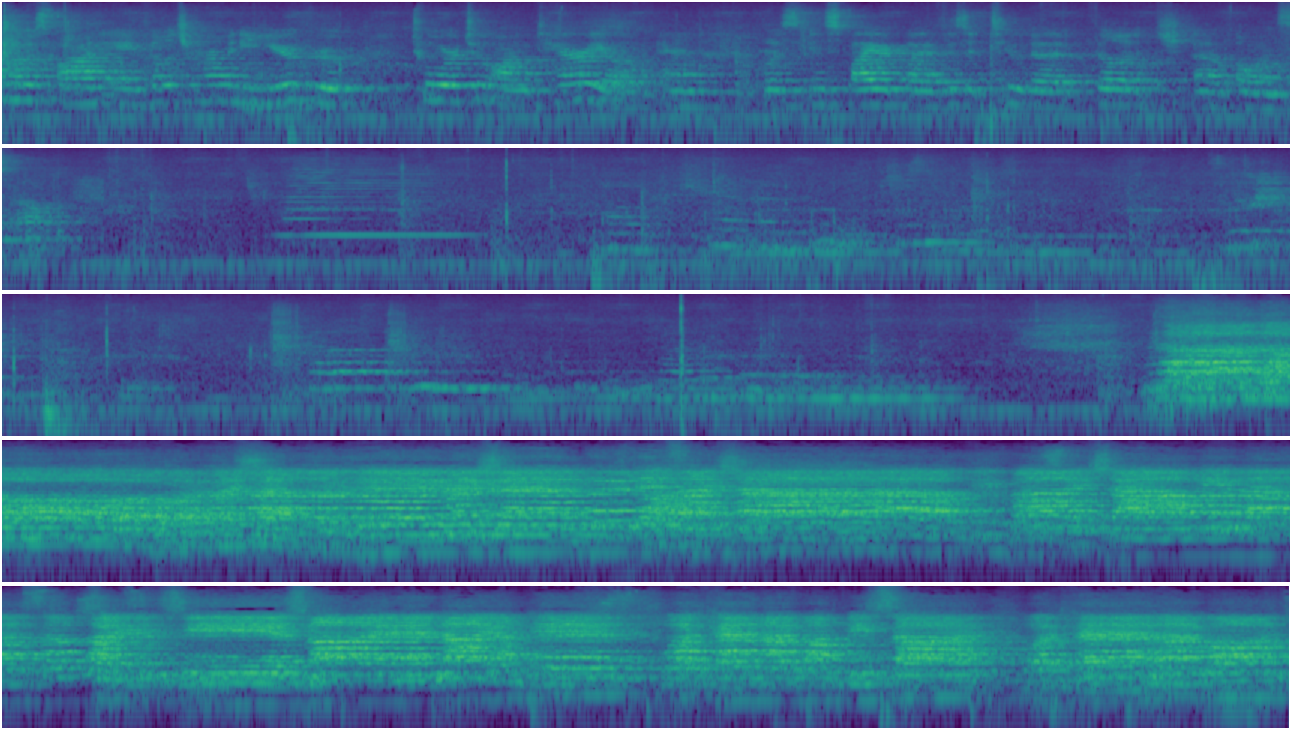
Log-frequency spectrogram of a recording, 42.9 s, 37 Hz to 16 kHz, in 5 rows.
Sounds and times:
Speech: 0.0 - 9.0
Music: 9.8 - 42.9.

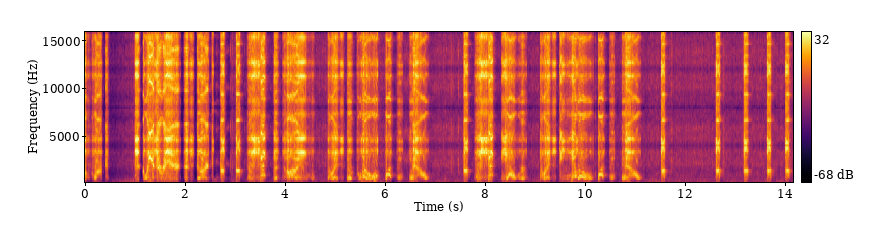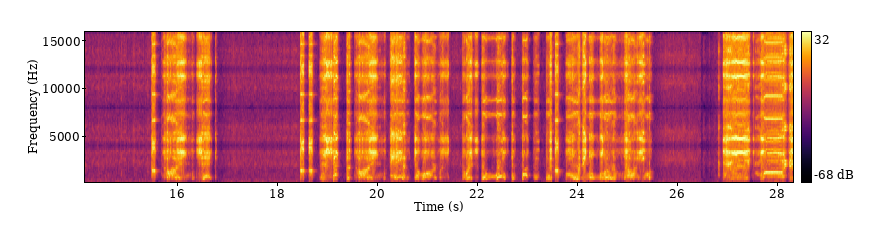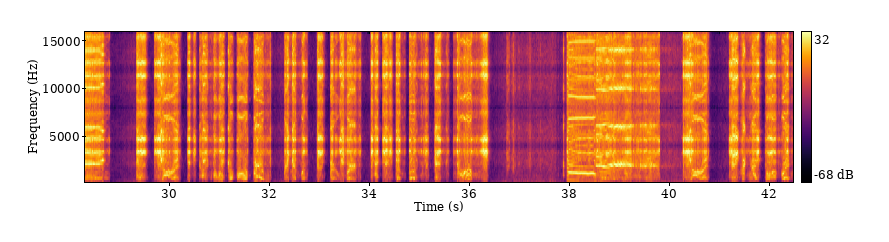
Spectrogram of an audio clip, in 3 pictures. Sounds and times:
Speech: 0.0 - 6.9, 7.7 - 11.2, 15.5 - 16.8, 18.8 - 25.6, 29.4 - 36.4, 38.0 - 42.4.

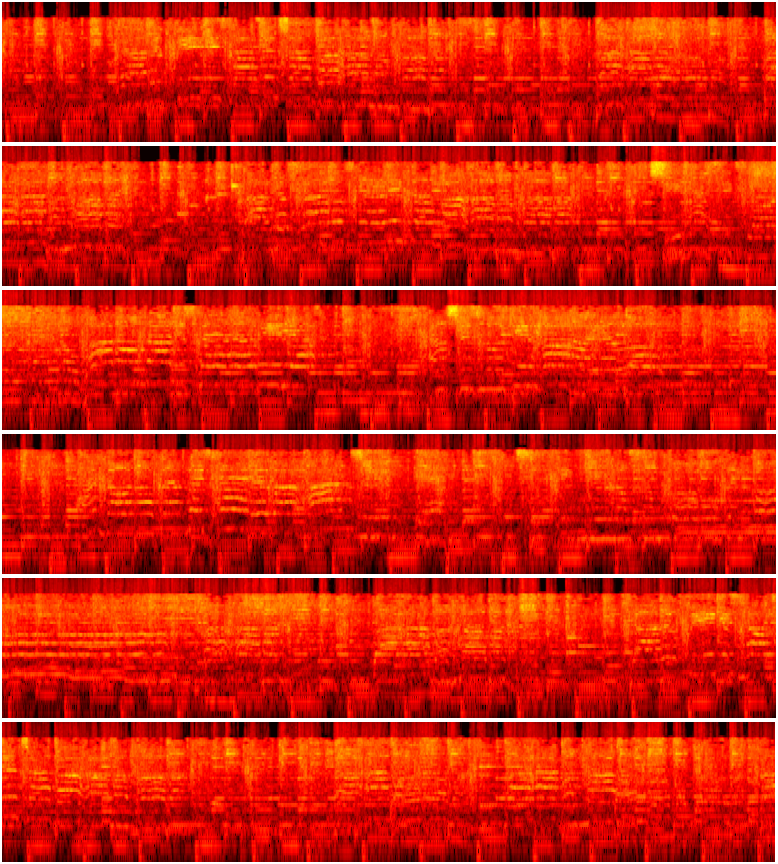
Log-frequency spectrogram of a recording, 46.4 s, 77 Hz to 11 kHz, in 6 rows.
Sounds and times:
Music of Asia: 0.0 - 46.4.

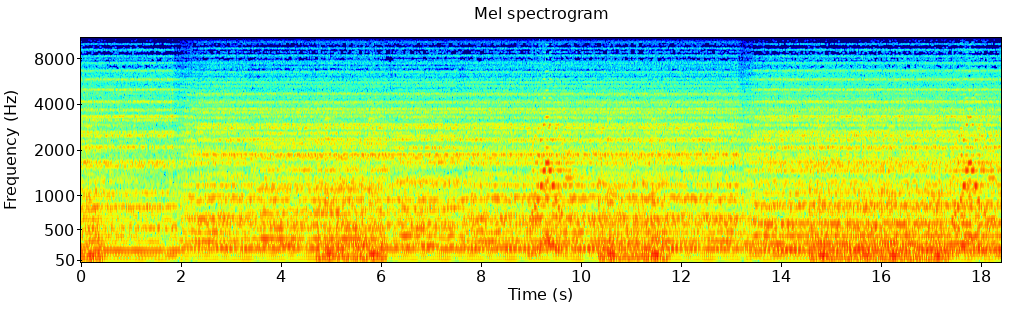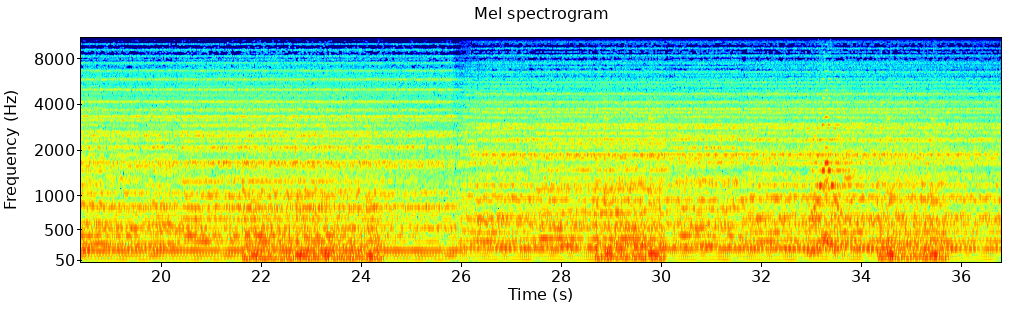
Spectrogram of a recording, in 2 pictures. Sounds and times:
Theme music: 8.8 - 11.2, 17.2 - 19.8, 32.8 - 35.6
Soundtrack music: 8.8 - 11.5, 17.1 - 19.8, 32.9 - 35.7.

